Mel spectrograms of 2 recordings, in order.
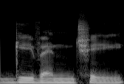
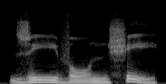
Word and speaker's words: Givenchy: Gori fun fact many people say givenchi or givenchi but now you know the right way z v shei now next time you're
